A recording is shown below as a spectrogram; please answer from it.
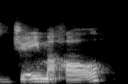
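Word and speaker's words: Jamahal: off um he's actually if you you pronounce his name properly it's j mahal because he's named after the first indian dots not feathers uh professional wrestling world wrestling entertainment world champion jinder mahal yeah he's named after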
